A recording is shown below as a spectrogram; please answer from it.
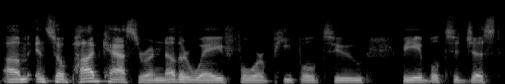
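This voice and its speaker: A middle-aged man talks as a podcast guest, measured and deliberate, often checking in with "right?". His voice is somewhat low. The sound is dry and close. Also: fairly even intonation, darkish tone, no echo. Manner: deliberate, thoughtful, frequent "um" and "right?". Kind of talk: interview conversation.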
